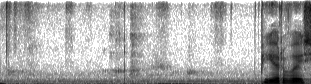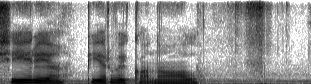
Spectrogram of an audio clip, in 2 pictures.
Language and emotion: Russian, sad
